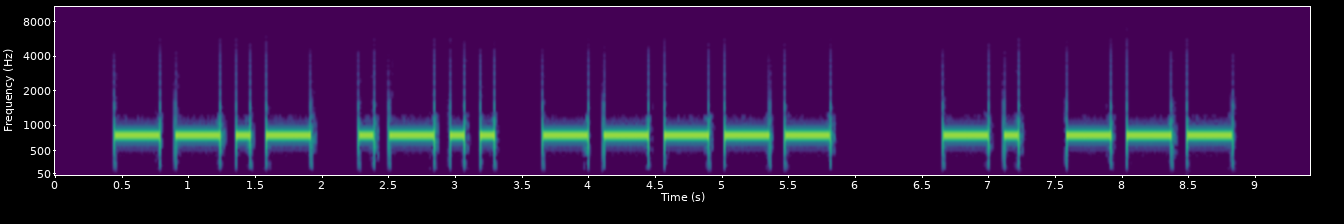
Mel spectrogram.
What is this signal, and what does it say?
Morse code, heard as a keyed tone, about 10 wpm, spaced as for 9 wpm, 800 Hz. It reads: QL0NO
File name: CW / DET / 1 9 1500C S A 10wpm 4511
